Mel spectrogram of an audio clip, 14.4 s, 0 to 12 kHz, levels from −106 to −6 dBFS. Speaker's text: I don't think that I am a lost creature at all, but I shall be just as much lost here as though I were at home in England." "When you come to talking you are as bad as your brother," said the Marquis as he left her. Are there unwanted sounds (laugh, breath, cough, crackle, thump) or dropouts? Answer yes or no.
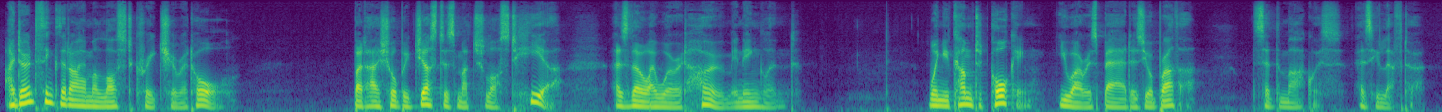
yes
